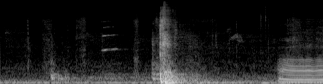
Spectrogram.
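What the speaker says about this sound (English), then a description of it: "Door closes nicely." Door of a 1957 Chevrolet pickup truck swung shut with a single solid thud midway, amid faint handling noises, followed by a tonal hum at the end.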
